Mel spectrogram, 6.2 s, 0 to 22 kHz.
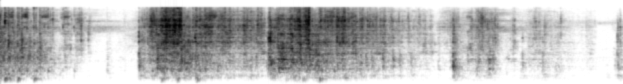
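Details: Briggs & Stratton 5HP engine, freshly converted from points/condenser to electronic ignition, good blue spark: fires in ragged bursts, surging and dropping out; uneven hunting run, owner suspects carburetor issue.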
